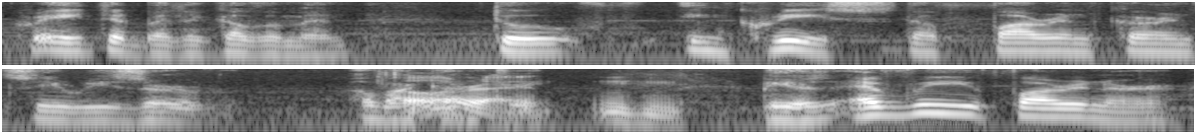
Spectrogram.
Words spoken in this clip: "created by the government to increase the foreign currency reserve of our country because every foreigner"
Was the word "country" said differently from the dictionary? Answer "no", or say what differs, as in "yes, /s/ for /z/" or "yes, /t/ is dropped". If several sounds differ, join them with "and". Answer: yes, /n/ is dropped and /ɹ/ is dropped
